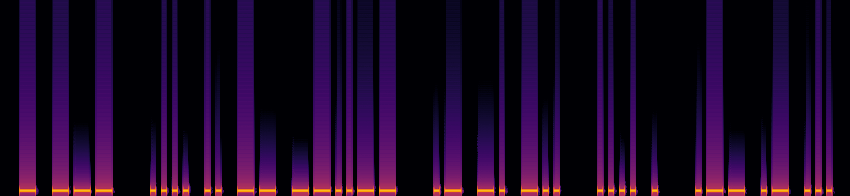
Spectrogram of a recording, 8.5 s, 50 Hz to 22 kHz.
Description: Morse code, heard as a keyed tone, about 22 wpm, 700 Hz. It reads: TO HIM, AND HE WAS
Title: Sentences from Top 1000 Words - Review Part 4 - 22wpm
